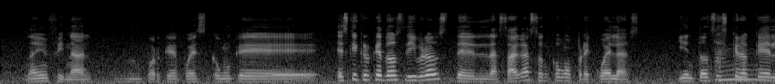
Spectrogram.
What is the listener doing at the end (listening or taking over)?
listening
